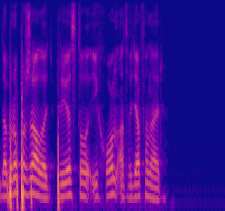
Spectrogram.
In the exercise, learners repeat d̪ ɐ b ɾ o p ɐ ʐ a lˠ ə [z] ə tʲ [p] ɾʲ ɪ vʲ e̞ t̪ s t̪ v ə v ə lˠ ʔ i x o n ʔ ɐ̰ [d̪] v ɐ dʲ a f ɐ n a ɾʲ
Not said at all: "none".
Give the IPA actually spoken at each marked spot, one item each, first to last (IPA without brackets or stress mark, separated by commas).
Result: v, p, t̪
